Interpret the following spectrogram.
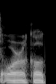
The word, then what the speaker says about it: Aurical: Did I pronounce Oracle correctly? You did. Yes. Okay, it's pretty, and I want people to know this. It's AURICAL. Find it on Spotify.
